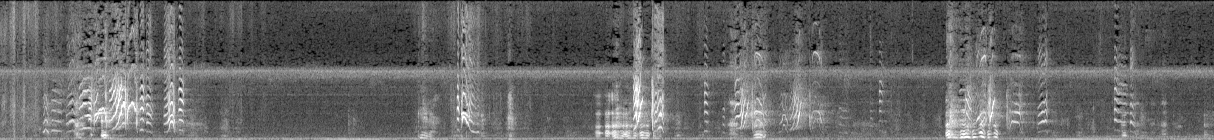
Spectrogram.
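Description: Two dogs growl and yip playfully close by.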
